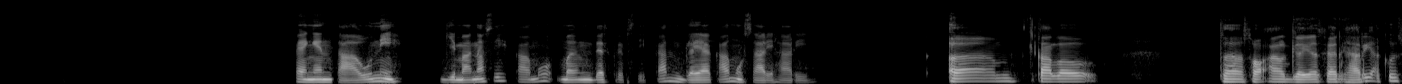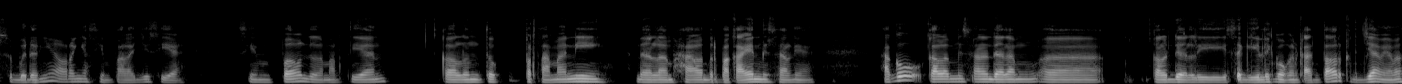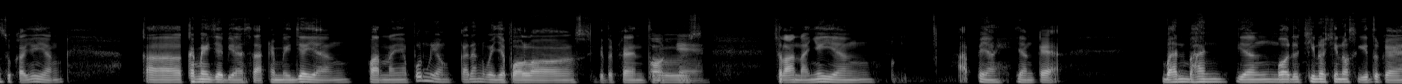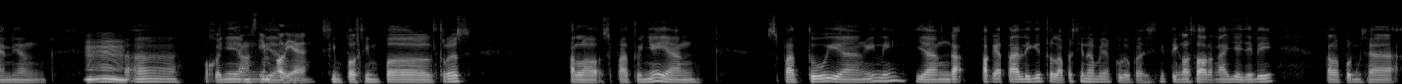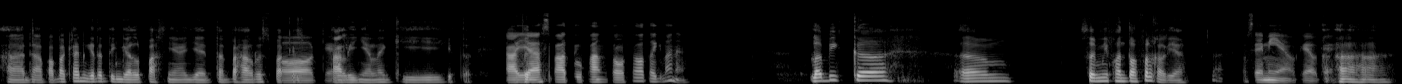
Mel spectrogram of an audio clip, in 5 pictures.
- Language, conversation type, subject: Indonesian, podcast, Bagaimana kamu mendeskripsikan gaya berpakaianmu sehari-hari?
- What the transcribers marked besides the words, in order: other background noise; tsk; distorted speech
